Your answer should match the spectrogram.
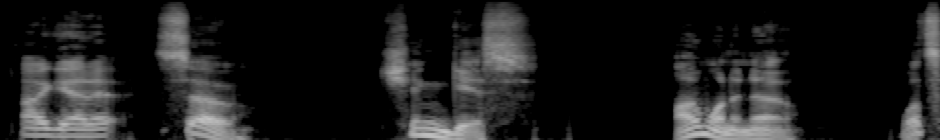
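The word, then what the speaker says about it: Chinggis: so genus it's pronounced chingis actually chingis yeah Cornelius can you pull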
